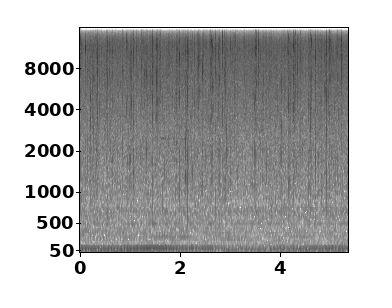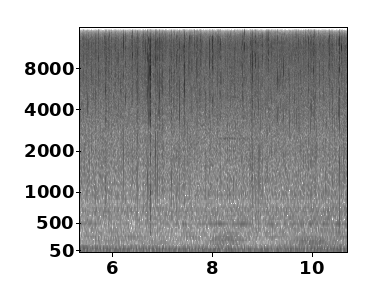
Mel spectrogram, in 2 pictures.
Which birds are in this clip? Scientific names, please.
Cyanocitta cristata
